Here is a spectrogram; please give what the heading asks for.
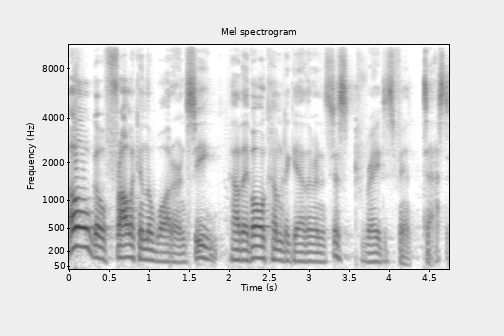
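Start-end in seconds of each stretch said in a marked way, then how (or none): none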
